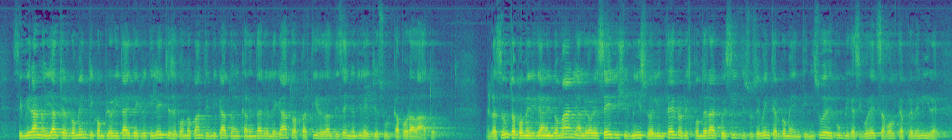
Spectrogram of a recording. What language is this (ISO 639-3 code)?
ita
